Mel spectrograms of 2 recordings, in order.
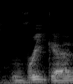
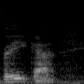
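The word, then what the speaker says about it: vrika (βρήκα): Okay, you can see that E-U-R-E right there. So eureka comes from evrika, which means I have found it. In modern Greek, it's just vrika. They've cut off the E at the beginning. It's just vrika.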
